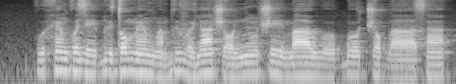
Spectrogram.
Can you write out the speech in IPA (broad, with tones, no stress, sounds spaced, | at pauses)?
kʷ ə˨˦ h ɛ̃˦ ɡʷ e˧ z e˨ ɓ ɨ˧ d ɔ˦ m ɛ̃˧ ɡʷ ã˨ b ɨ˦ v ə˨ j ã˦ ʃ ɔ˨ ɲ ũ˧ ʃ e˦˨ m aː˧ w o˨ ɓ o˦ t͡ʃ ɔ˧ b aː˨ s ã˦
